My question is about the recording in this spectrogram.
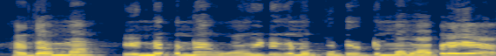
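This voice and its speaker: A man's voice: high voice, little pitch movement, rapid-fire, a bit bright, muffled recording. A man playing a worried, earnest middle-aged father. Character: middle-aged father, worried and set on marrying off his daughter. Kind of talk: hobby audio drama.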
